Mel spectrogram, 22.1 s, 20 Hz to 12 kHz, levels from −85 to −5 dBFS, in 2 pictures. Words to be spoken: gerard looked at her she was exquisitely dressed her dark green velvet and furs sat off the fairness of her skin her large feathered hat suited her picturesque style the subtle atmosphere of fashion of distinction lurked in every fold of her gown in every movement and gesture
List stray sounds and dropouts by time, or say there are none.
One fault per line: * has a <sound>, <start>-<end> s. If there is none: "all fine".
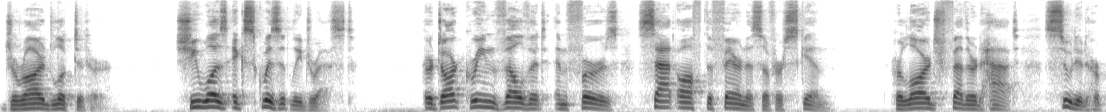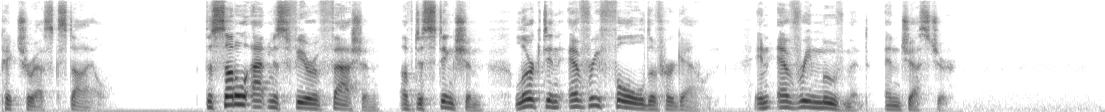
all fine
